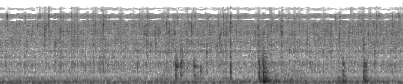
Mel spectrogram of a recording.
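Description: Squid, long beans, carrot and onion sizzling steadily in hot oil in a wok, with a few short knocks in the middle.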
